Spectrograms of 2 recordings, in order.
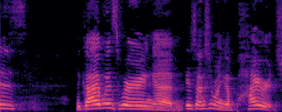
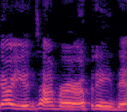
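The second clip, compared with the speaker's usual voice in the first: teasing, half-serious, half-joking tone. Retelling what the speaker said to a Mets fan at work, retelling a half-joking remark. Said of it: "Like half joking".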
